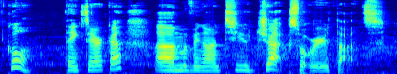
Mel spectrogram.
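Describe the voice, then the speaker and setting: A woman's voice: mid-range voice, moderate pace, a bit bright. A woman moderating a casual online feedback discussion as host.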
